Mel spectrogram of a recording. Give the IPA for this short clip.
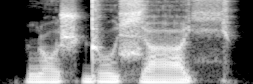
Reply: ɳ ɔ ʃ ɖ o ɕ a ç

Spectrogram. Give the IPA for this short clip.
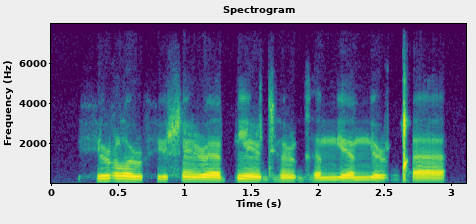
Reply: h y ɭ lˠ u ɭ h y ɬ ɛ̃ ɭ œ pʲ ẽ ɭ dʱ œ̃ ɭ ɡʱ ə mʲ œ mʲ o ɭ ǃʼ ɐ

